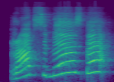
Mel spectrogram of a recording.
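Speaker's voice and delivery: high-pitched mock Scottish accent. Shown as a demonstration. Streamer showing off the name after the comb-over remark, Scottish accent. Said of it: "that's my Scottish accent".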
